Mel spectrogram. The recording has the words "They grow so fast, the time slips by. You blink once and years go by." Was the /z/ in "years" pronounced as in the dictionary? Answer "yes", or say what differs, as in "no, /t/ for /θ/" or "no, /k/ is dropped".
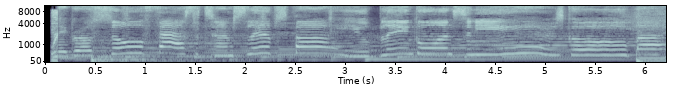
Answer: yes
